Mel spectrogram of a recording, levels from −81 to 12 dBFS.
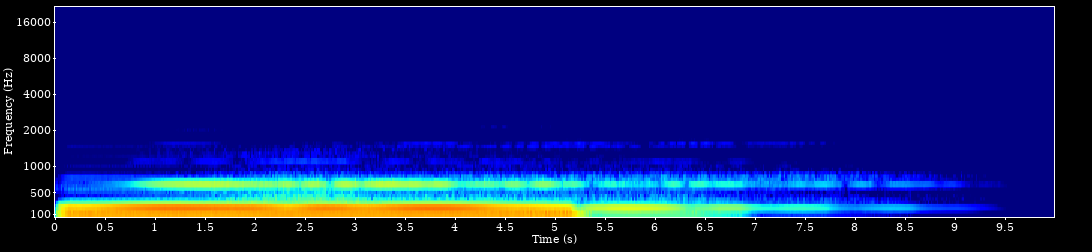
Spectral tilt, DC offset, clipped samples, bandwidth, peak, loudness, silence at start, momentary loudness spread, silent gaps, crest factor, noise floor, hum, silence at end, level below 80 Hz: -18.5 dB/octave; under 0.1%; under 0.1%; 0.9 kHz; -2 dBFS; -12 LUFS; 0 s; 17 LU; none; 10 dB; -80 dBFS; none; 3.15 s; -46 dBFS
